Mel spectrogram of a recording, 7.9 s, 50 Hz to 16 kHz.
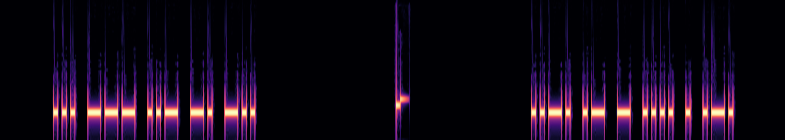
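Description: Two fast bursts of Morse code sending common English words from a top-200 word list, a steady mid-pitched beep keyed in quick dots and dashes at about 28 words per minute, separated by a short pause with a single soft click between them.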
